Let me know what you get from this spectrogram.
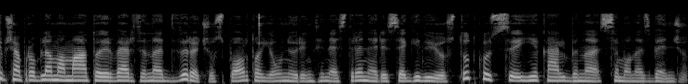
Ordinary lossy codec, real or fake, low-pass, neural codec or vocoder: MP3, 48 kbps; real; 19.8 kHz; none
